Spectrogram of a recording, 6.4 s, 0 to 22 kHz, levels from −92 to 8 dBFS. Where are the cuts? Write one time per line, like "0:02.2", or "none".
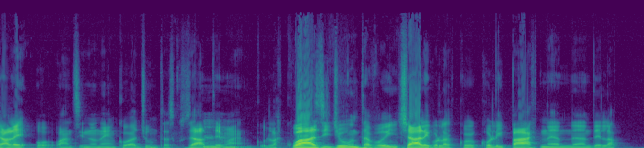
none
